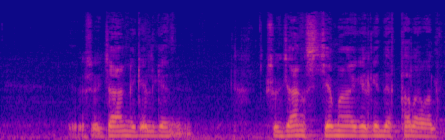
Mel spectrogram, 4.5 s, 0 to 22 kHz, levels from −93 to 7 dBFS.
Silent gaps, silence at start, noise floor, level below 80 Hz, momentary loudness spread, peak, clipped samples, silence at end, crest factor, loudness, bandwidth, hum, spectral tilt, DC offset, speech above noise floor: none; 0 s; -57 dBFS; -58 dBFS; 15 LU; -16 dBFS; under 0.1%; 0 s; 18 dB; -33 LUFS; 15.5 kHz; none; -6 dB/octave; under 0.1%; 24 dB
